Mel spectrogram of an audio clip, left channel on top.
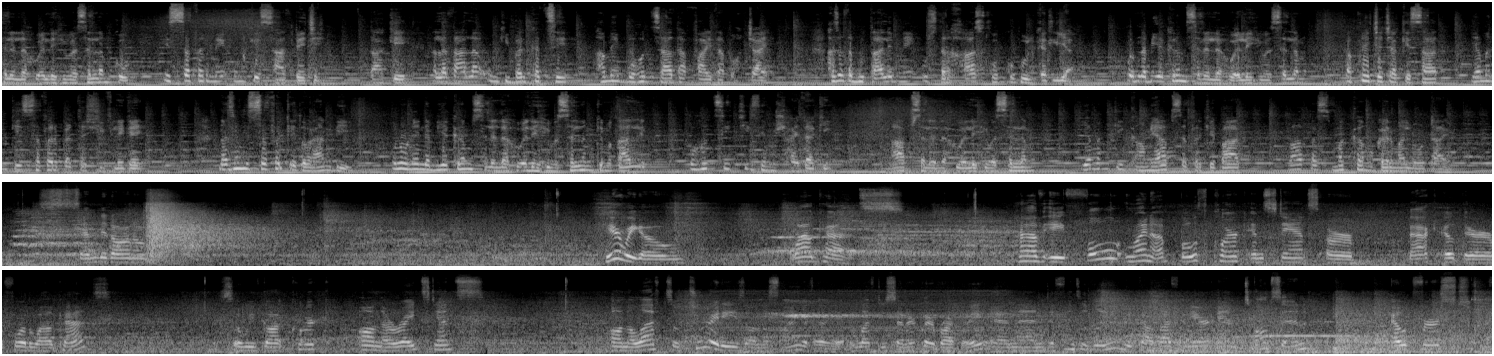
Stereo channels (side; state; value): both; different; correlation -0.01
